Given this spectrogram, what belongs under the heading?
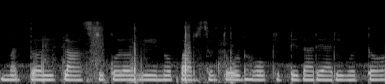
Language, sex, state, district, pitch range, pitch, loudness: Kannada, female, Karnataka, Belgaum, 210-215 Hz, 210 Hz, -22 LUFS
